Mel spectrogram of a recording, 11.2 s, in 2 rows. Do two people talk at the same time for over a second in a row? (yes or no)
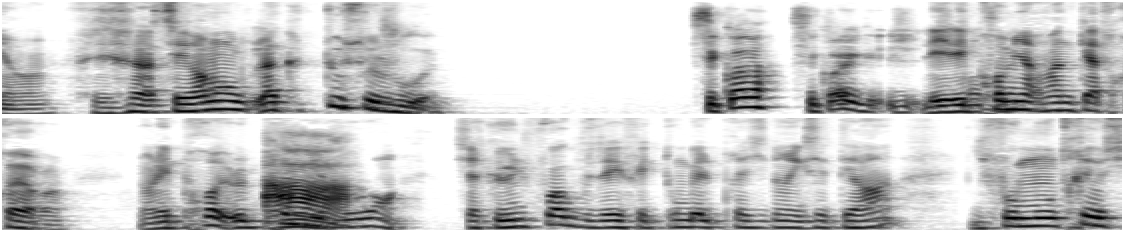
no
